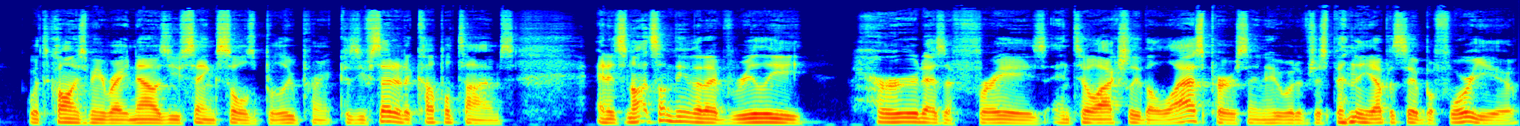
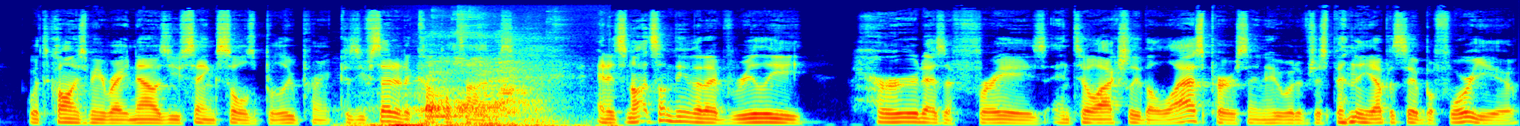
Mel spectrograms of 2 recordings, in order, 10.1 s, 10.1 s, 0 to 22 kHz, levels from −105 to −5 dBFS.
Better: first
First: none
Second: dog barking; loud; from 2.5 to 4 s; peak 1 dB above the speech

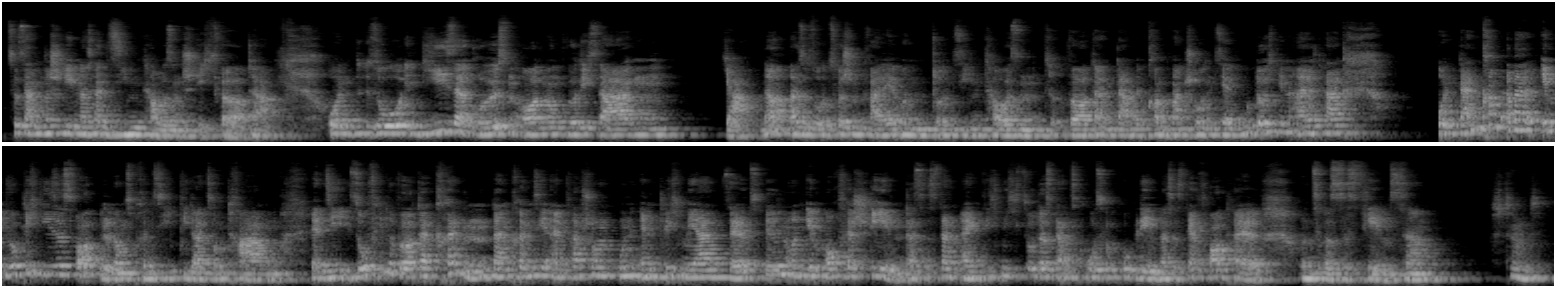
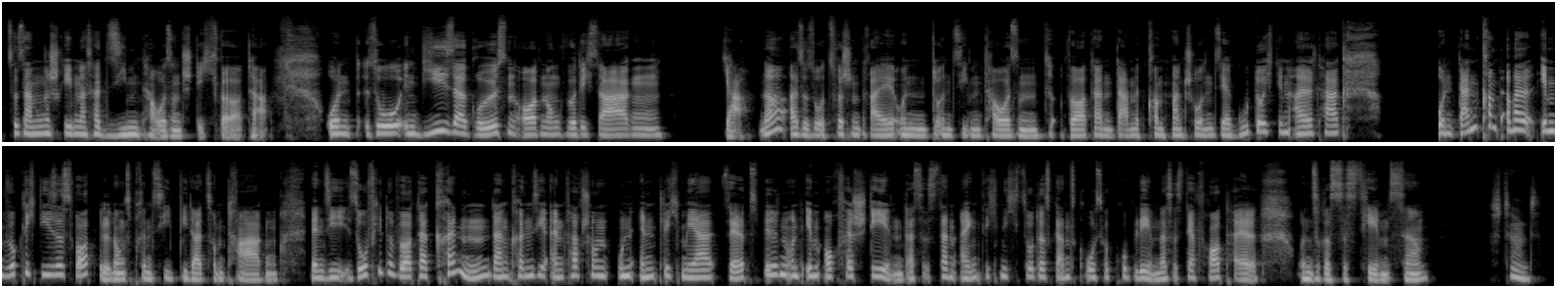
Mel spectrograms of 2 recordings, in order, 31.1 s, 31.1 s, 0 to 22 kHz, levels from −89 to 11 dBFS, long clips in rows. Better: second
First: off-mic speech; far // room echo; slight; dies away in 0.6 s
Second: none

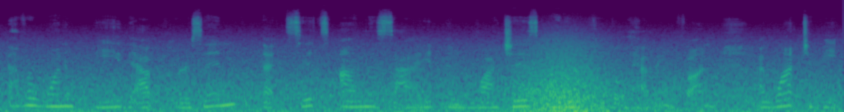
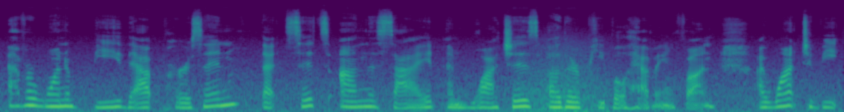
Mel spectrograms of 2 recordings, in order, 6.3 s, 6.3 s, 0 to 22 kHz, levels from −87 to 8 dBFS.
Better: second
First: wind noise on the microphone; heavy; 2 dB above the speech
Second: wind noise on the microphone; occasional gusts; 15 dB below the speech

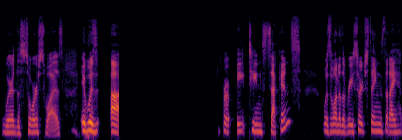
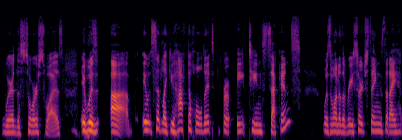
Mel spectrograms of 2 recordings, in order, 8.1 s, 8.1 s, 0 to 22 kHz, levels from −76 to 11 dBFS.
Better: second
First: audio cutting out; at 2.5 s for 2 s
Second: none

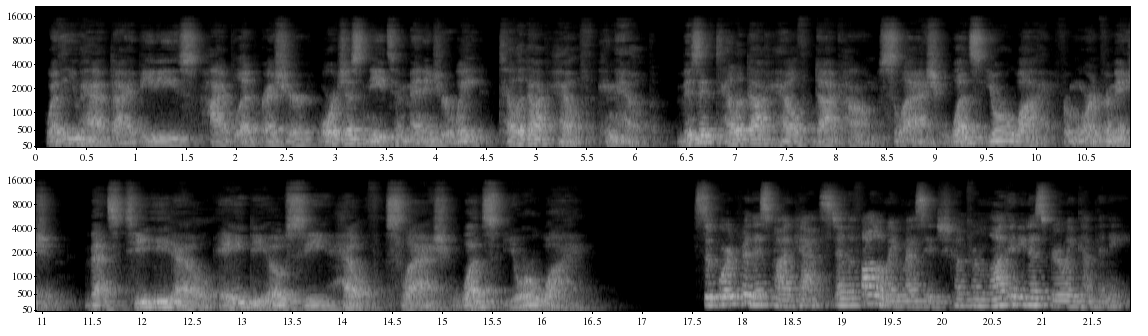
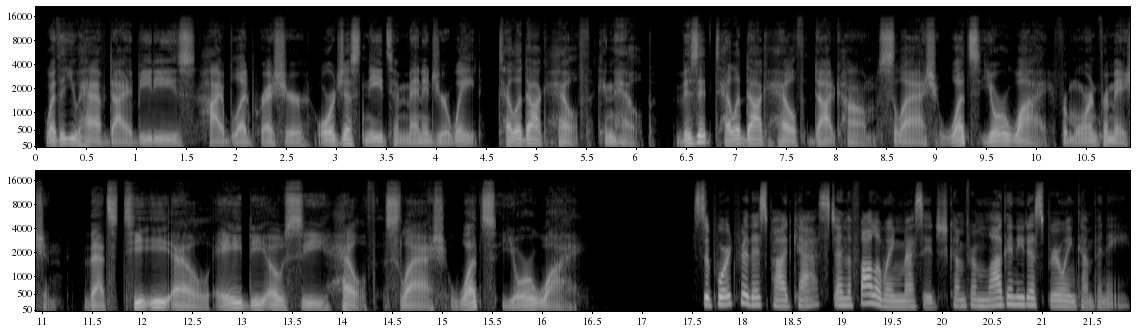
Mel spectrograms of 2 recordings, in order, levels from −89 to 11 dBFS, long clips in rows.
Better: second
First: off-mic speech; far // room echo; noticeable; dies away in 0.4 s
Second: none

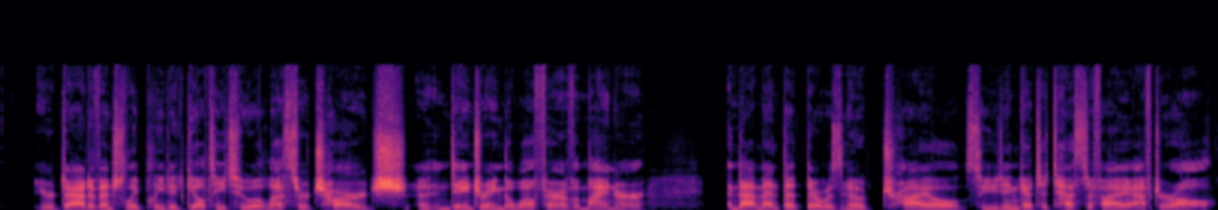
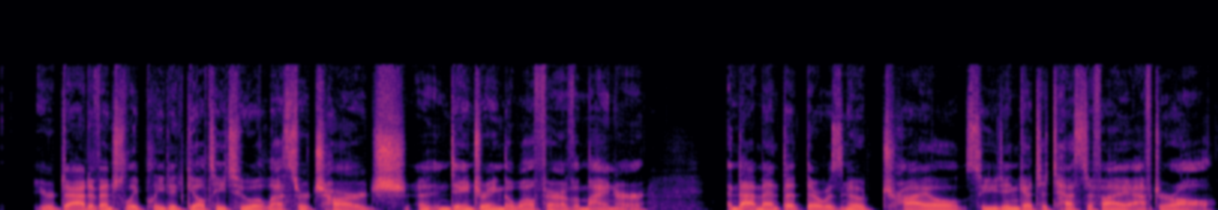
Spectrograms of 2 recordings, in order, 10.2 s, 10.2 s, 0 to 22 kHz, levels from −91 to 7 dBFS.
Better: second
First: thin; very; fading below 550 Hz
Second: none

